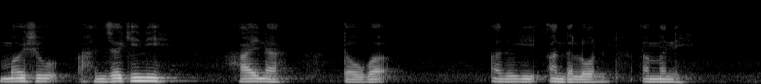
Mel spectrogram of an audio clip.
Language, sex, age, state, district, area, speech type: Manipuri, male, 45-60, Manipur, Bishnupur, rural, spontaneous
